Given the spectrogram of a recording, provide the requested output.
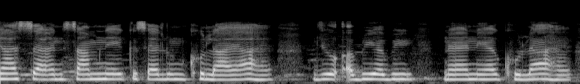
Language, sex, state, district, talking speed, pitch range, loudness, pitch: Hindi, female, Bihar, Araria, 115 wpm, 230-245 Hz, -14 LUFS, 235 Hz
